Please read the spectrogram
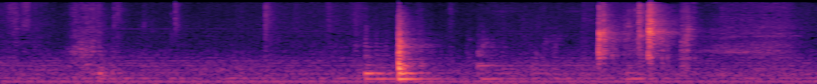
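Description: A few sharp metal clinks against a stainless steel saucepan holding mineral oil, as objects in and around the pot are handled: the loudest about halfway through, two more close together near the end. Under them runs a faint steady hum.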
